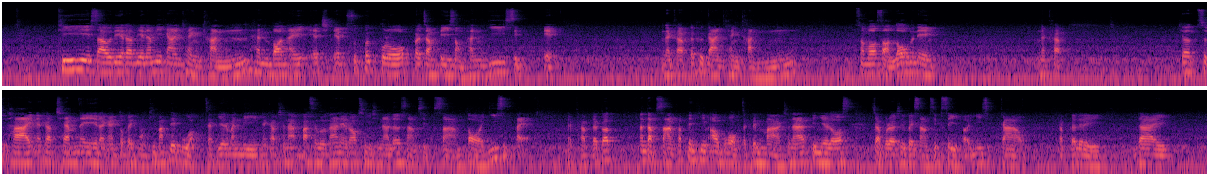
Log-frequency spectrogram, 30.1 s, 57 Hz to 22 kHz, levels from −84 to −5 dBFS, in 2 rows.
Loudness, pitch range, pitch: -34 LUFS, 100-130 Hz, 115 Hz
